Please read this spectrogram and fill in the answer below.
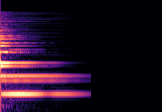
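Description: Bell-ding sound effect from a subscribe and notification-bell animation: a single struck bell tone ringing out with several clear overtones and fading away about a second and a half in.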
